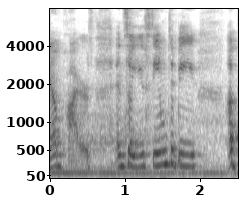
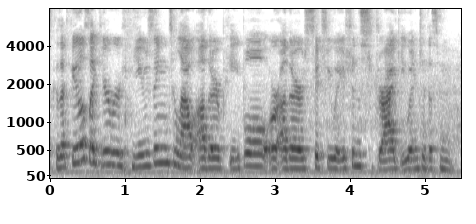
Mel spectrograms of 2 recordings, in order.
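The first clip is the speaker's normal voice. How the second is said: ordinary talk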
